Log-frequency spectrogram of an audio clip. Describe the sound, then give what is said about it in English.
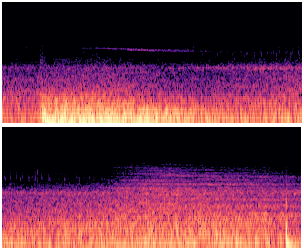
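A seismic air cannon, fired in search of oil, goes off underwater with a single sudden, deep thump, then a heavy low rumble lingers and slowly settles into a steady, murky wash of noise. “we intruded on their underwater civilization by firing seismic air cannons into their world, looking for oil”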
